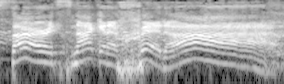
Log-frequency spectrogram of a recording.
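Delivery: high, lisped, hammed-up camp voice; exaggerated camp steward. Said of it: "He wasn't like".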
